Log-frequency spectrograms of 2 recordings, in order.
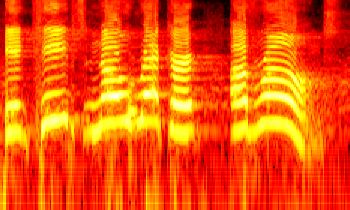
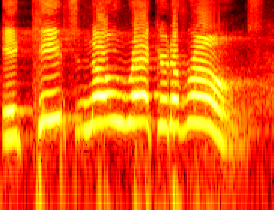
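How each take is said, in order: First: Slow, hitting no and letting each word land; slower reread, stress on no. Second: Steady, slow, stressing record; first reading. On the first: Preacher repeating the verse for emphasis, slower. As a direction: say it again slower, weight on no. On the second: Preacher reading the verse to the congregation, slow and firm. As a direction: read it slow, leaning on record. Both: Shown as a demonstration. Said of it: "Here it goes".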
